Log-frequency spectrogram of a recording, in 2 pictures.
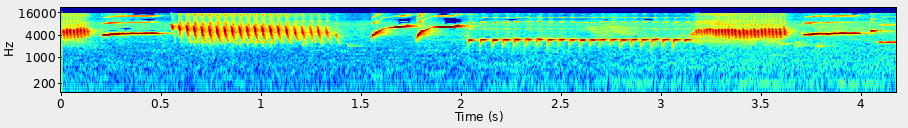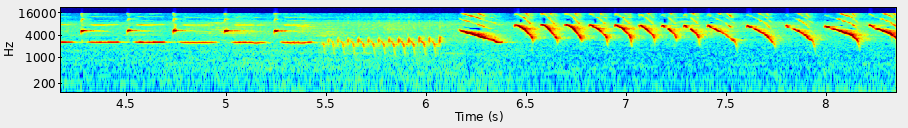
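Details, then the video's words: Canary training song: a varied run of loud phrases, with high sweeping notes, a steady buzzy trill, a string of rapid repeated pips and fast descending whistled notes in quick succession. "Canaries Singing !! The Best Canary Training Song"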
